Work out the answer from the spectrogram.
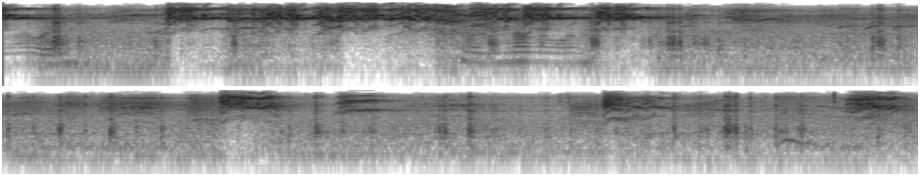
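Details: Musk lorikeets feeding in a tree in the morning, loud and raucous; harsh high screeching bursts and chatter, with a man speaking and fruit dropping through the leaves.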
